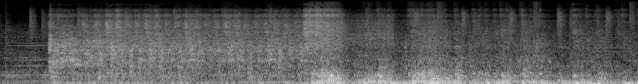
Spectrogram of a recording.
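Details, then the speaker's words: Supercharged (blown) big-block V8 truck, first fire-up after carburetor-to-Terminator X EFI conversion, fuel pressure 58 psi: cranks and catches unevenly, rough and stumbling without a clean idle; hard start from an incorrect EFI tune, later re-tuned. "All right, guys, it looks like we had a slight mishap with the tune. I think we got it dialed in."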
